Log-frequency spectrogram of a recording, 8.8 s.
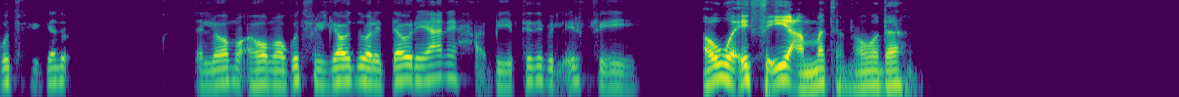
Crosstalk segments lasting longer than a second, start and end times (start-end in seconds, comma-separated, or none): none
